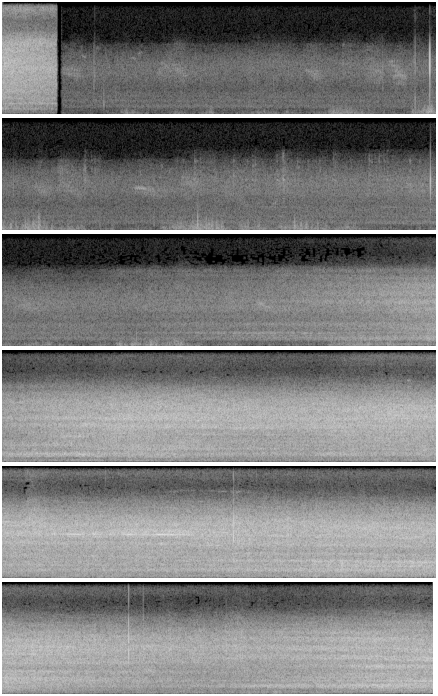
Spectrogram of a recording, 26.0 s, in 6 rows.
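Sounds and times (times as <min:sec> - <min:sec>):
freight train wagons rumbling: 0:11.4 - 0:26.0.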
